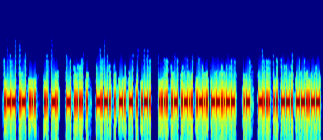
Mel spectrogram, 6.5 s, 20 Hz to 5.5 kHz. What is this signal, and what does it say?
Morse code, heard as a keyed tone, about 47 wpm, 600 Hz. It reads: WAS IN THE CENTER HALL, A BIG,
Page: Never 47wpm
